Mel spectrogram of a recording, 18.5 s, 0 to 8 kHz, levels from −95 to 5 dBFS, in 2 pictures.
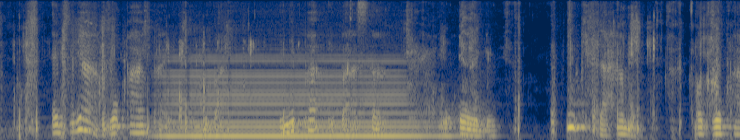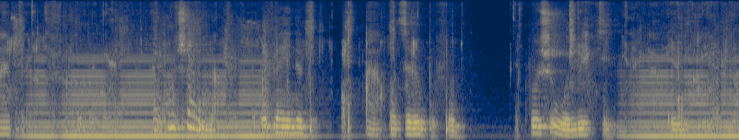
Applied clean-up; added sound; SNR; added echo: neural mask model RNNoise.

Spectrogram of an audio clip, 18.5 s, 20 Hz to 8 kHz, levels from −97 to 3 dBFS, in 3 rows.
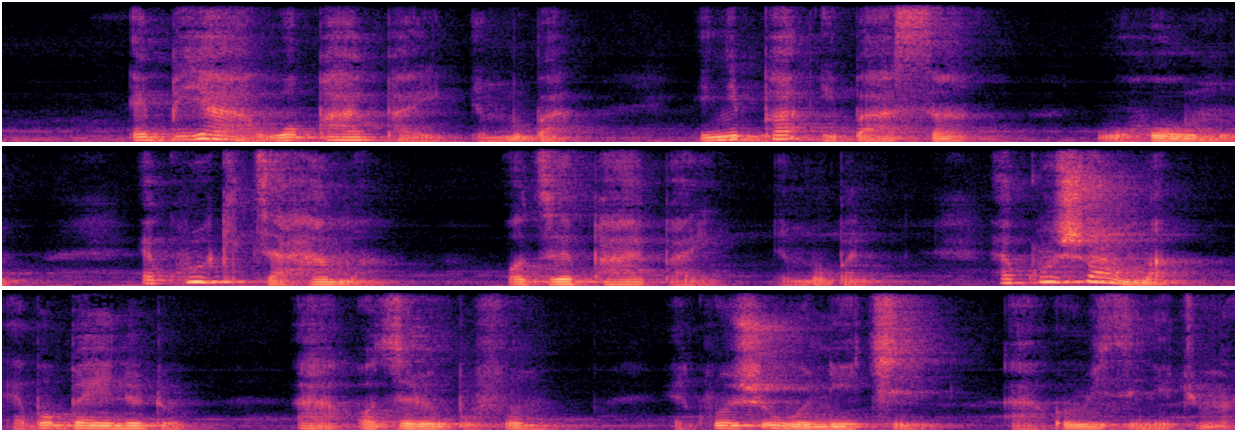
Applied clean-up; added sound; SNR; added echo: none; none; none; none.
